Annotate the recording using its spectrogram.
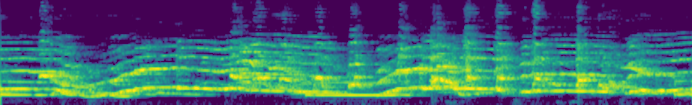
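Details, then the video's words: Sky the husky, provoked by springer spaniels Marshall and Sadie, joins a howling trio: long rising and falling harmonic howls overlapping one another, with sharp yips breaking through near the end. "Annoyed Husky Howling"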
